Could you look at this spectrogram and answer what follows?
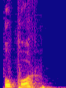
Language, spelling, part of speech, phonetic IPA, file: Russian, упор, noun, [ʊˈpor], Ru-упор.ogg
- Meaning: 1. support, rest (object designed to be used to support something else) 2. stop, prop (e.g. a door stop) 3. stress, emphasis 4. spike (of stringed instruments)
